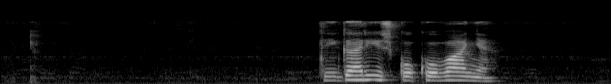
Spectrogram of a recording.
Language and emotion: Russian, angry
